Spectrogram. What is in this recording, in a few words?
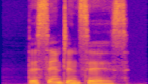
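"sentences", English, female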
